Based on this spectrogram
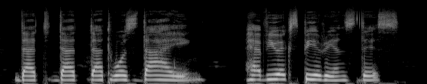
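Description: A woman speaks in a medium pitch with little pitch movement, her clear, smooth tone also dark and mellow with vocal fry, recorded with a dry, close sound and no echo.

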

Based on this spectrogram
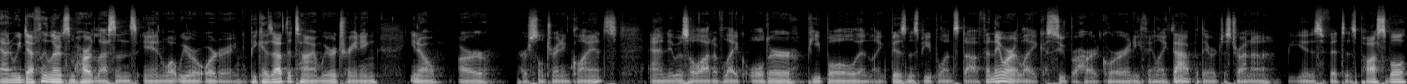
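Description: A man with a very deep, low pitch and vocal fry talks very fast with lively intonation. The recording is very clean, the background silent. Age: 40s. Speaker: CrossFit coach and gym owner. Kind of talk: casual chat.

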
